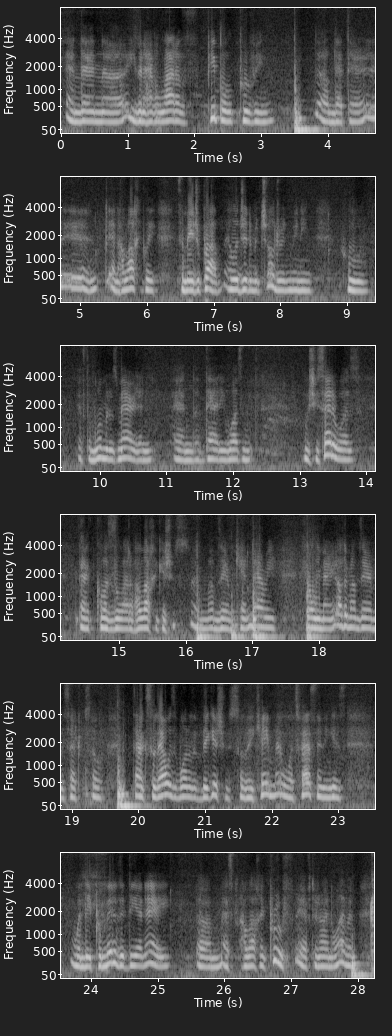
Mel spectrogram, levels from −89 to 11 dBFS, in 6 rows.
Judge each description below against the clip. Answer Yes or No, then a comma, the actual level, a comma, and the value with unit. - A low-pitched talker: No, high, 195 Hz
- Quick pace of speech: No, average, 185 wpm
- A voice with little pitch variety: Yes, narrow, 2.2 semitones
